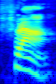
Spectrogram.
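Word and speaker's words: frein: next word है एफ आर ई आई एन फ्रा फ्रा मीस होता है ब्रेक सी ई आई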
